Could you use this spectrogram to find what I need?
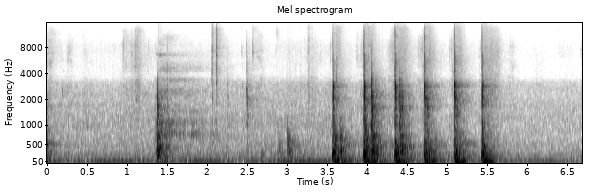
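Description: A ratchet wrench clicks as a bolt is turned.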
